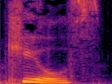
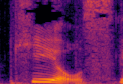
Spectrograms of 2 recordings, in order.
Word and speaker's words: Kiehl's: 所以这个品牌你再念一下它叫 Kiehl's. – Kiehl's. – Yes. It's like a double E.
